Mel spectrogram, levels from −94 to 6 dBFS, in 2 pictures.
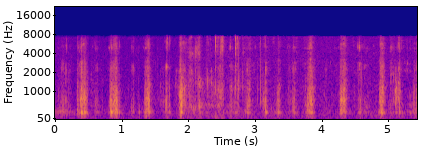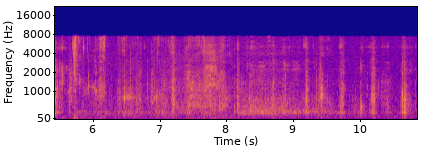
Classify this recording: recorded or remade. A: recorded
